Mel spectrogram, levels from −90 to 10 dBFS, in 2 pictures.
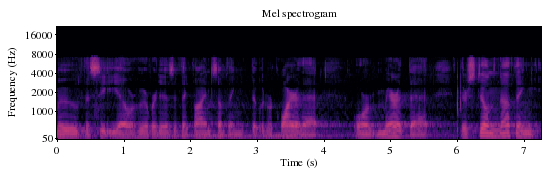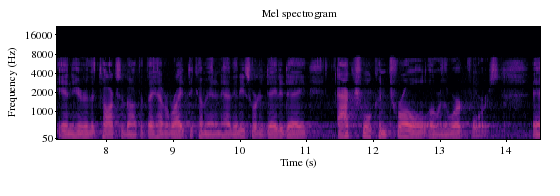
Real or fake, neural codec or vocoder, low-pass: real; none; 7.2 kHz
